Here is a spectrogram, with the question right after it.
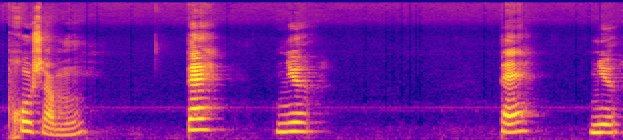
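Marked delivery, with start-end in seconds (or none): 1.8-3.1 peigne. split into pei and gne; measured peigne., final gne fully sounded; syllable by syllable. Shown as a demonstration. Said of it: "il s'agit de la deuxième syllabe". 5.0-6.2 Peigne. as two separated syllables. Shown as a demonstration. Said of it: "il s'agit de la deuxième syllabe".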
